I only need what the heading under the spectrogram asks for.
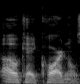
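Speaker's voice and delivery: ordinary delivery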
